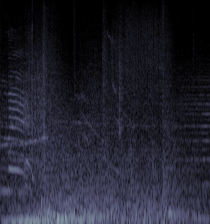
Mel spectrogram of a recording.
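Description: A woman's scream falling in pitch and breaking off about half a second in, followed by a dense, loud rumble of crashing trailer sound effects over music.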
